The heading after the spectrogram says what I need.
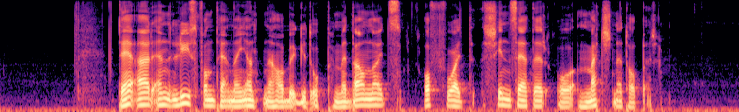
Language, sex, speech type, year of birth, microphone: Norwegian, male, read, 1983, Sennheiser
